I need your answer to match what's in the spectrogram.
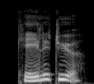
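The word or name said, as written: KÆLEDYR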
